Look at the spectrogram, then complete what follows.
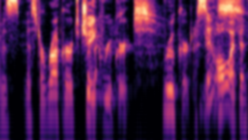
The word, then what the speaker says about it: Ruckert: Jake Ruckert. Ruckert. Yes. Oh, I've been saying it wrong all these years. Yep, it's Ruckert.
